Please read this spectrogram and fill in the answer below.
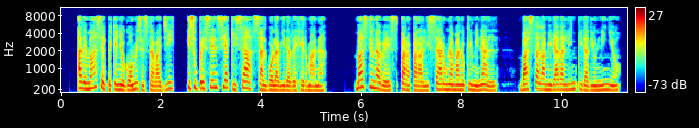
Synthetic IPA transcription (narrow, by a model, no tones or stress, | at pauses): aðe̞mase̞lpe̞ke̞ɲo̞ɣo̞me̞se̞st̪aβaːʝiː | supɾe̞se̞nsjakisasalβo̞laβiðaðe̞xeɾmana | mazðeunaβe̞spaɾapaɾalisaɾunamãno̞kɾimĩnal | bast̪alamiɾaðalimpiðaðeunːĩɲo̞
